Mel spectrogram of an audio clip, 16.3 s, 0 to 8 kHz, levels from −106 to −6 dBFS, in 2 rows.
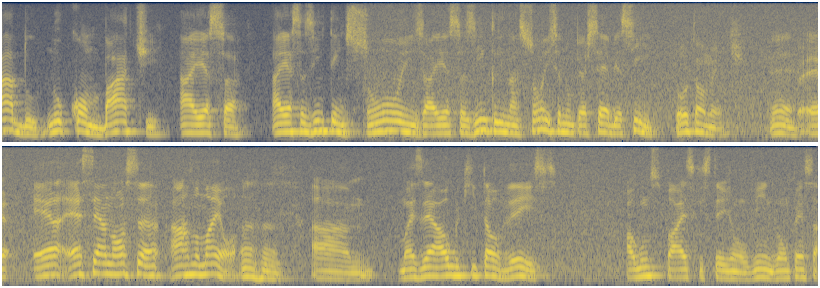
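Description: No technical faults can be heard in this speech recording.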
